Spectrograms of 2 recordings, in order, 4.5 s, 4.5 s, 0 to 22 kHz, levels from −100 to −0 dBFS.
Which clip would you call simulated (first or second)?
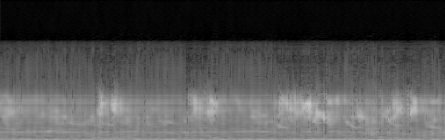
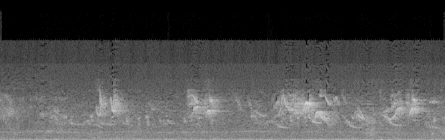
first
